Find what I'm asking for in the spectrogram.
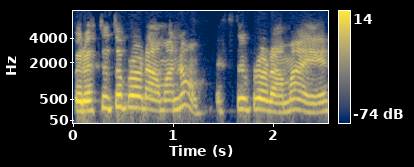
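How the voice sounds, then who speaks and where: A woman speaks in an animated tone. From Colombia. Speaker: medical resident (pathology). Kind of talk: interview.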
